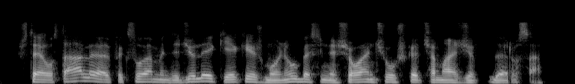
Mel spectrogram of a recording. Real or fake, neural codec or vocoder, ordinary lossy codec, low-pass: fake; codec, 24 kHz, 0.9 kbps, WavTokenizer, medium speech release version 1; MP3, 48 kbps; 7.2 kHz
